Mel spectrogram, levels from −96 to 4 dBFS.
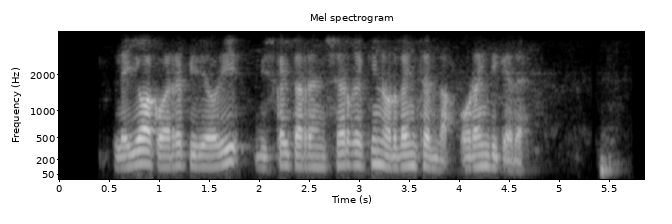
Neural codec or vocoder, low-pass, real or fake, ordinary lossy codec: none; 3.6 kHz; real; Opus, 24 kbps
